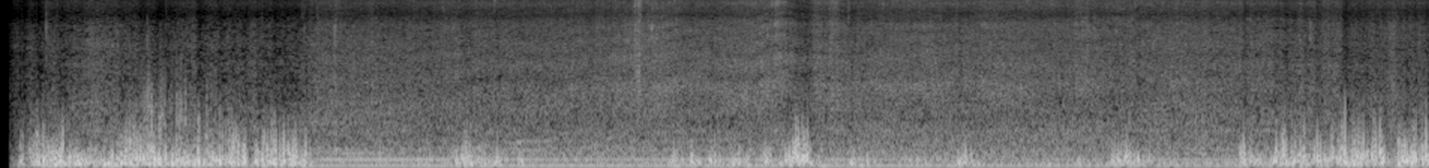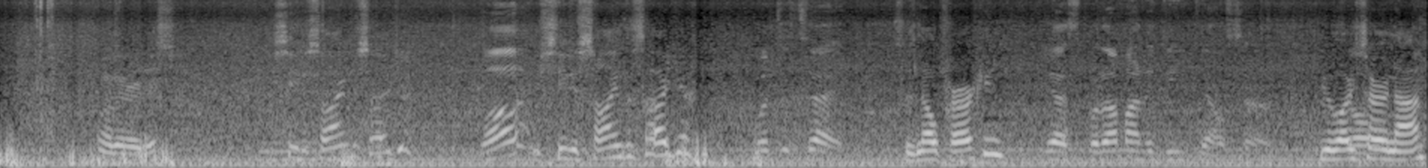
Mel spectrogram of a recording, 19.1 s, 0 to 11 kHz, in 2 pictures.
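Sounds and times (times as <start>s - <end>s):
wind buffeting microphone: 0.1s - 15.5s
truck engine idling: 0.2s - 19.0s.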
